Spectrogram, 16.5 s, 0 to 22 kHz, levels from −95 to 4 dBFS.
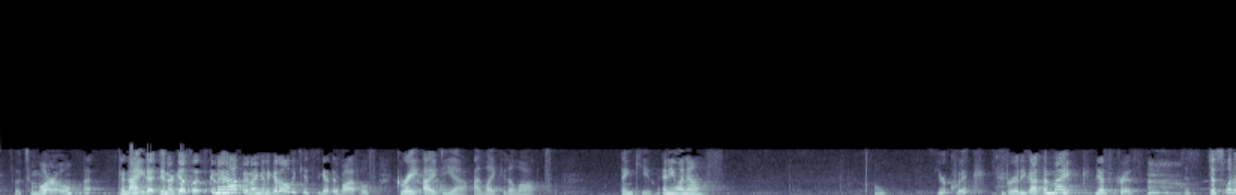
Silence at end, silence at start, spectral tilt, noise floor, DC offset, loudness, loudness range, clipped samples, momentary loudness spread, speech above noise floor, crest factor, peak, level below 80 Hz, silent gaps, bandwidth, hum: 0 s; 0.2 s; -7.5 dB/octave; -50 dBFS; under 0.1%; -17 LUFS; 13 LU; under 0.1%; 19 LU; 33 dB; 18 dB; 0 dBFS; -60 dBFS; none; 6 kHz; none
